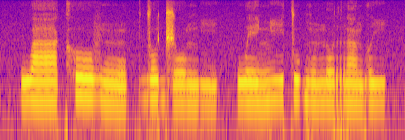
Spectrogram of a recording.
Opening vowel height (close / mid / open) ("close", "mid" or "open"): open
